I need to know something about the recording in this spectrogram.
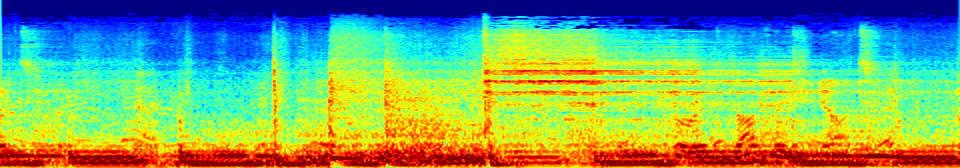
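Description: Rock band playing live: electric guitar, bass guitar and drum kit, with a cymbal crash about halfway through.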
